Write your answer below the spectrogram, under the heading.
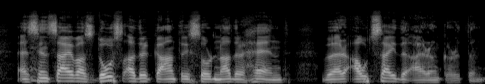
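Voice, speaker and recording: Speaking with a non-native accent, a man talks at a medium pitch and a fairly quick pace with ordinary pitch variation, on a very clean recording with a silent background. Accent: foreign accent, noticeable. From Czechoslovakia. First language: Czech or Slovak. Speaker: immigrant speaker. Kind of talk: public talk.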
